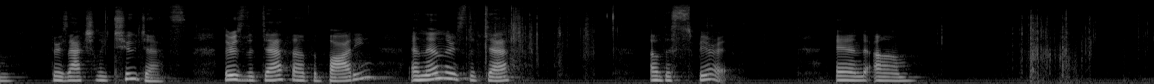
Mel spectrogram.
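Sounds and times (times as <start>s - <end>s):
speech: 0.0s - 5.4s, 6.5s - 7.4s, 8.4s - 9.2s
quiet hum: 0.0s - 11.5s
pages of a Bible rustling as it is handled: 4.6s - 8.4s, 9.3s - 11.5s.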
